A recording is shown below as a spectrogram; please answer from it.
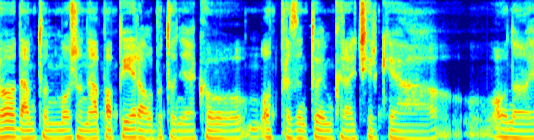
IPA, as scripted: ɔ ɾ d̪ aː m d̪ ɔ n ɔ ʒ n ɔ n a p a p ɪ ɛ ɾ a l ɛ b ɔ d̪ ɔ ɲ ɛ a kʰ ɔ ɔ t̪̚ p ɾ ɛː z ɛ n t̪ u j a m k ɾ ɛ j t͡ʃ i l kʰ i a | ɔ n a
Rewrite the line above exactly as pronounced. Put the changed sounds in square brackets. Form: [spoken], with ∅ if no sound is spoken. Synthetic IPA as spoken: ɔ [∅] d̪ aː m [t̪] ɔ [m] ɔ ʒ n ɔ n a p a p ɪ ɛ ɾ a l ɛ b ɔ [t̪] ɔ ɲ ɛ a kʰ ɔ ɔ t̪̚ p ɾ [ɛ] z ɛ n t̪ u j [ɛ] m k ɾ [a] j t͡ʃ i [ɾ] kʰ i a | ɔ n a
